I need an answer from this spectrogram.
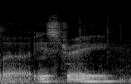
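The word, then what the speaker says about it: Austri: Which are actually pronounced Istre, Vestre, Norstre, and Soothstre.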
